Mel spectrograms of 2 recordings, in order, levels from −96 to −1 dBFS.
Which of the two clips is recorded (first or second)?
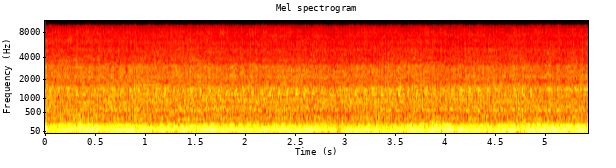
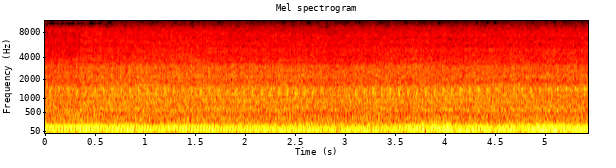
second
